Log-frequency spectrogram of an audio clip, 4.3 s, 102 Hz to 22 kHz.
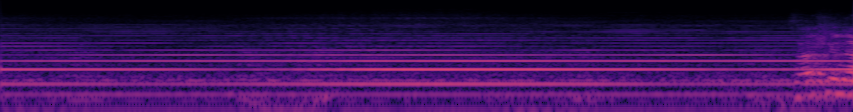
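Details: Aluminum CNC milling, adaptive toolpath after helical plunge, 50 inches per minute feed with air blast: steady clean singing tone holding even through the cut, no rattle; stock held firmly and machine coping, normal cutting without chatter.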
